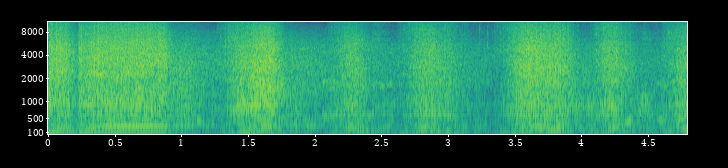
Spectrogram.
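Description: Monster truck engine revving at an outdoor show at The Buck, loud and close, rising and falling in repeated surges with crowd noise underneath.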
